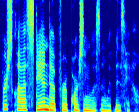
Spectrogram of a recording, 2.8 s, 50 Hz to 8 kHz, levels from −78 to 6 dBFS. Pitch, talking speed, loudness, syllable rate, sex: 215 Hz, 235 wpm, -17 LUFS, 5.0 syllables/s, female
